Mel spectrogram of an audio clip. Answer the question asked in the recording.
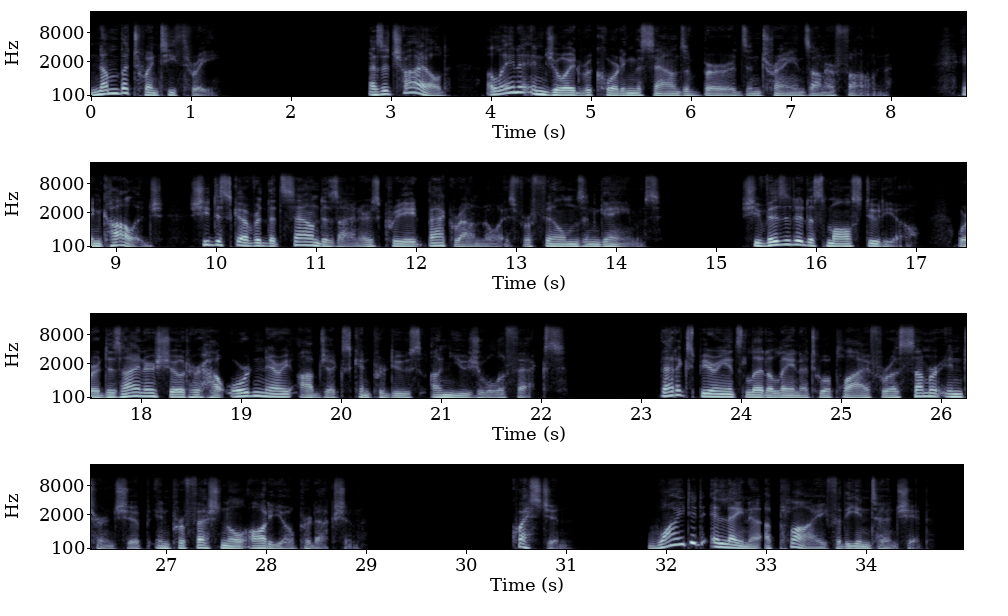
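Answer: Because visiting a small studio, where a designer showed her how ordinary objects can make unusual sound effects, inspired her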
